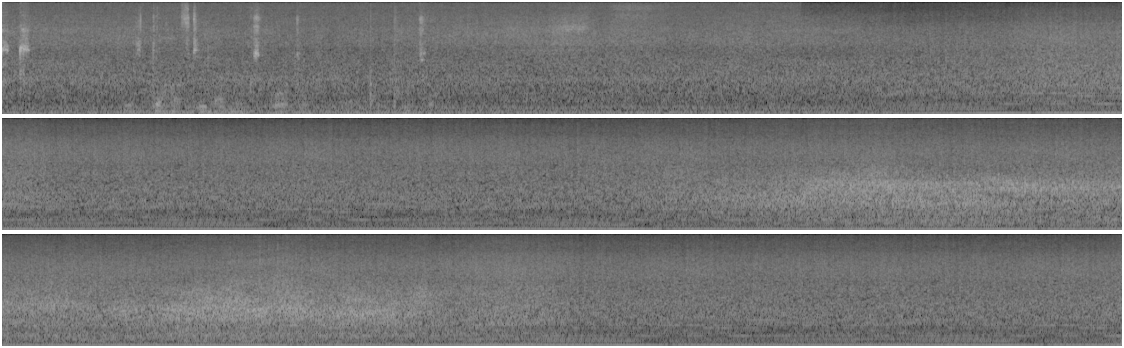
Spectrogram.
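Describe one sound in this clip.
A propeller plane's engine drones steadily up close.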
